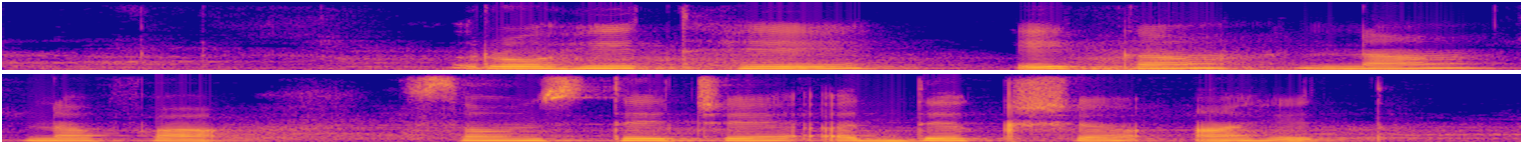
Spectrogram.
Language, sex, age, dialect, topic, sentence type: Marathi, female, 25-30, Standard Marathi, banking, statement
